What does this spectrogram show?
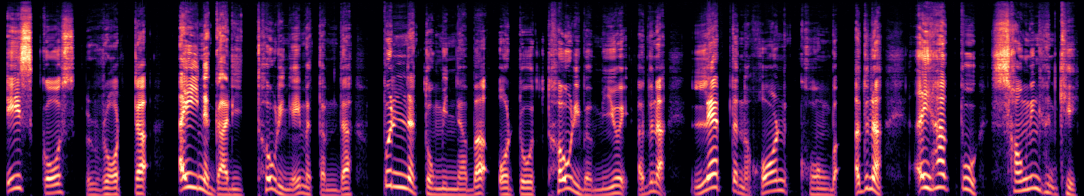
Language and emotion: Manipuri, angry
